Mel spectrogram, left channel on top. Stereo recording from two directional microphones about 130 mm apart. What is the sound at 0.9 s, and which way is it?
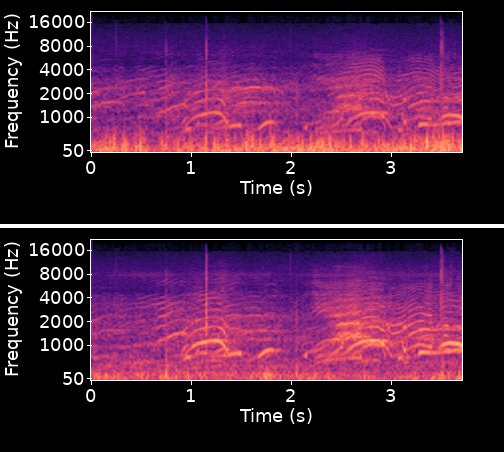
Run, 20° right (ahead or behind).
